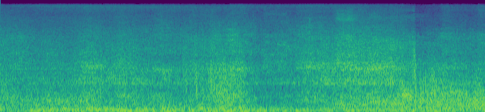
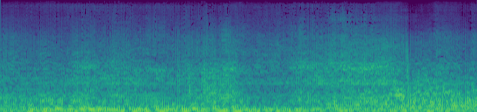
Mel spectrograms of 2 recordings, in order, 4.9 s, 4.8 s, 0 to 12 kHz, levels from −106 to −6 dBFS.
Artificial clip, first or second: second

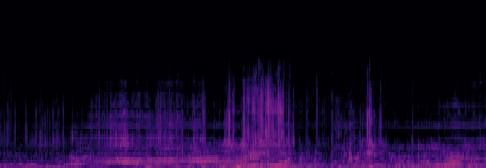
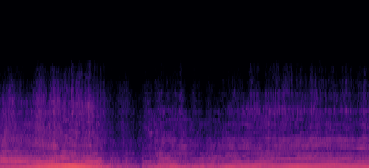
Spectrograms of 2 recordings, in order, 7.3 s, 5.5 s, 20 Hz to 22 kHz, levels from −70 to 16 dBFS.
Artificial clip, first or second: first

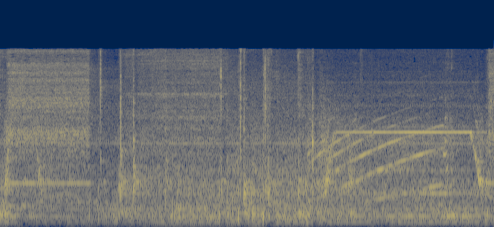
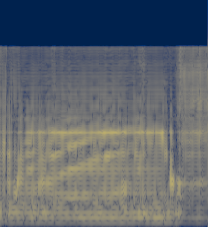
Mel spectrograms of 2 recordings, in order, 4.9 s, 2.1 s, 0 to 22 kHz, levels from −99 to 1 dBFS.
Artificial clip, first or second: second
